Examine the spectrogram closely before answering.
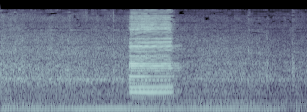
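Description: A truck's air horn sounds a short blast.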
